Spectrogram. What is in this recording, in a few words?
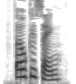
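"focusing", British English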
